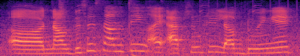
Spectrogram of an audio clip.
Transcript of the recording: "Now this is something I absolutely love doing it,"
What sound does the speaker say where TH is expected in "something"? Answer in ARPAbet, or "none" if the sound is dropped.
T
